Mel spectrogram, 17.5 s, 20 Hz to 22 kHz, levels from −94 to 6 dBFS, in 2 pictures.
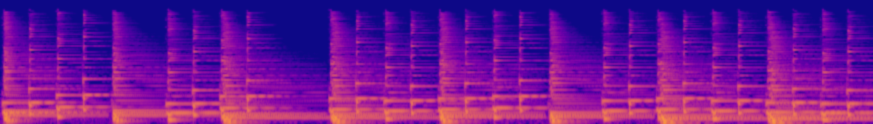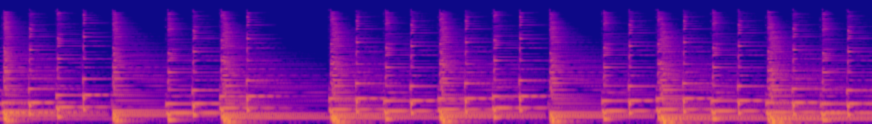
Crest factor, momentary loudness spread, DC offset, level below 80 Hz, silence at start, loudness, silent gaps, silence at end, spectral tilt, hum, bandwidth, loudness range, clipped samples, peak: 20 dB; 7 LU; under 0.1%; -42 dBFS; 0 s; -31 LUFS; none; 0 s; -6 dB/octave; none; 16.5 kHz; 2 LU; under 0.1%; -12 dBFS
